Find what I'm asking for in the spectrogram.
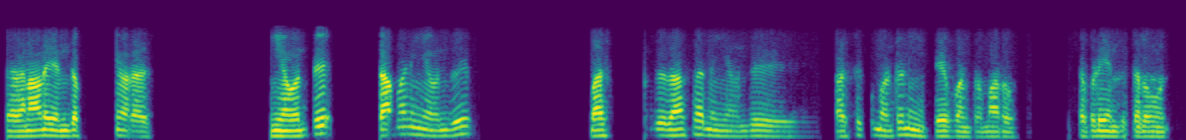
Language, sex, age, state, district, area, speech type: Tamil, male, 18-30, Tamil Nadu, Tiruvarur, rural, conversation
